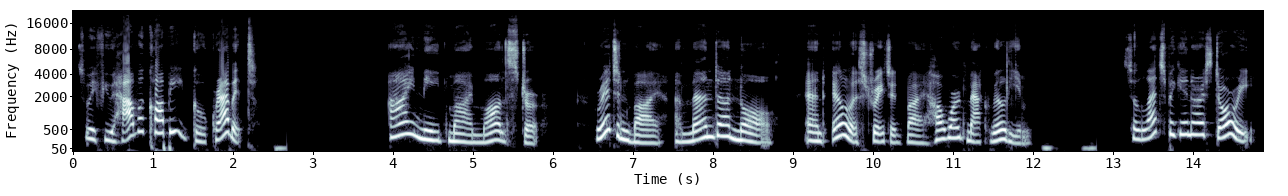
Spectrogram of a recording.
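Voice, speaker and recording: A woman hosts a children's story time with a bright, sing-song delivery. Her pitch is fairly high and very animated, and she speaks unhurriedly. The sound is close and dry. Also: slow, no echo. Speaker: host.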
